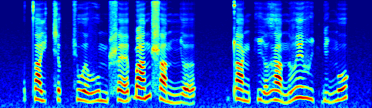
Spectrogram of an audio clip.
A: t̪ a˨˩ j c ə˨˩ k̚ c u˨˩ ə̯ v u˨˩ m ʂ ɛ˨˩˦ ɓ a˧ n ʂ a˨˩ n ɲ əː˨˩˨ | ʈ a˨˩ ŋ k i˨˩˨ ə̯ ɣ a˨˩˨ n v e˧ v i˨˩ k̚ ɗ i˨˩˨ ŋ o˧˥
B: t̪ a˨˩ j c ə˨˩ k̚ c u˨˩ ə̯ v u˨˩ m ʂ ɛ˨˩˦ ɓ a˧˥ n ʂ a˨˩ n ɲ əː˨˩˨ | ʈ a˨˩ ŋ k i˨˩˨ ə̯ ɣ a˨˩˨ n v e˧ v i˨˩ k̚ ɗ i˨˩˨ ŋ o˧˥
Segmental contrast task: B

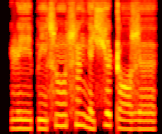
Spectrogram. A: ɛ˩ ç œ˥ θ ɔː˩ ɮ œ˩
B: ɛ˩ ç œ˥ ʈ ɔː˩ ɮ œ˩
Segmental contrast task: B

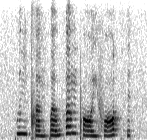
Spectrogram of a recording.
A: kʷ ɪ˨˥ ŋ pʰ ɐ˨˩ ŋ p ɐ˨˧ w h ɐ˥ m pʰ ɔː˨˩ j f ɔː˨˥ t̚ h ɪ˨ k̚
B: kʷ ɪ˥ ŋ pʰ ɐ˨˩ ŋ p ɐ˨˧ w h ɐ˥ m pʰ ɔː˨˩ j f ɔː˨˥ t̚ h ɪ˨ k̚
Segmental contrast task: B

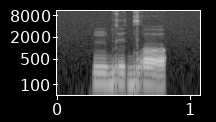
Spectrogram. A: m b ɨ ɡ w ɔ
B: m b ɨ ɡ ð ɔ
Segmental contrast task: A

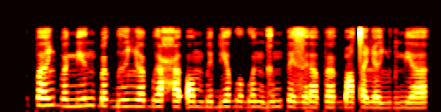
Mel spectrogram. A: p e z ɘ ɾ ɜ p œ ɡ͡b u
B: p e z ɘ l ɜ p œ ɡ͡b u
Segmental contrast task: A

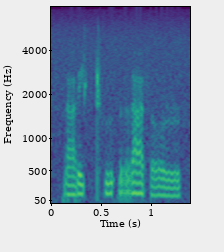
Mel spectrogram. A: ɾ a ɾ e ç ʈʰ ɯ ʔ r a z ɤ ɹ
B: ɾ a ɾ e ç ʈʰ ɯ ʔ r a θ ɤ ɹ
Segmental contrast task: B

